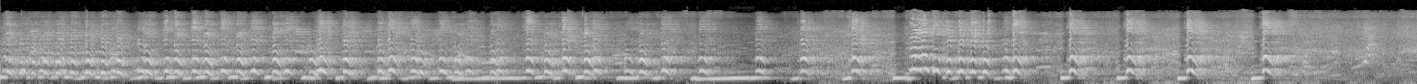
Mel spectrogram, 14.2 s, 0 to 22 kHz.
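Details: Captive gibbons in the Doué-la-Fontaine zoo, France, in 2010, in chorus: dense, continuous, hooting whoops with long upward-sliding notes, pulsing rhythmically, then breaking into shorter, choppy calls near the end.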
